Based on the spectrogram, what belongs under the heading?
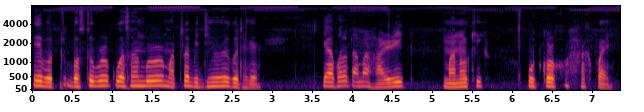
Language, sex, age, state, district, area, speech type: Assamese, male, 18-30, Assam, Lakhimpur, rural, spontaneous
